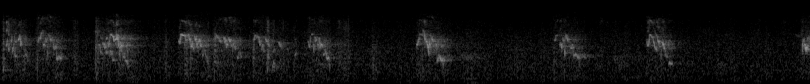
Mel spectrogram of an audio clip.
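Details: Softer parakeet chirps come in short, spaced bursts of scratchy warbles and squeaks, with quiet pauses of up to a second between phrases and some background hiss.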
